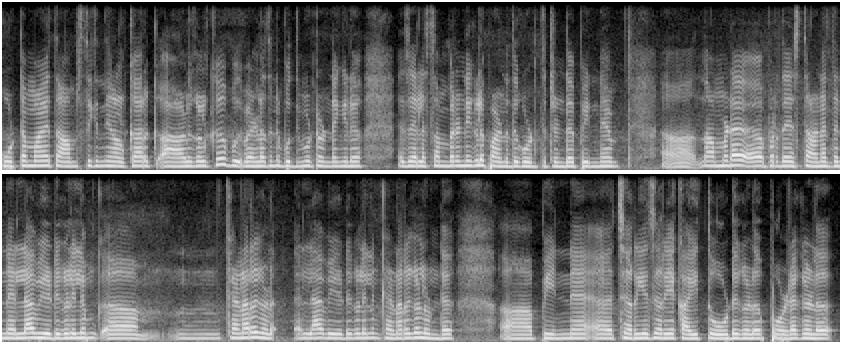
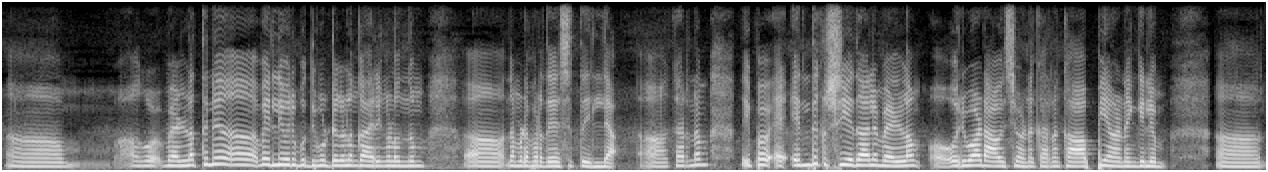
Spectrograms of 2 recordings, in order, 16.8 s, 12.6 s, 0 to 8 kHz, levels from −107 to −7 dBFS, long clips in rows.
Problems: none marked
